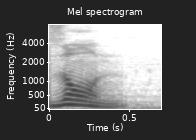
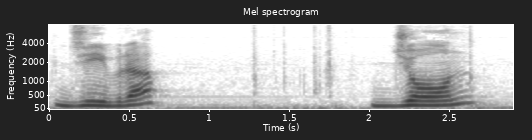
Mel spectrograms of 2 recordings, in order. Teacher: for example zeal okay now what people make a mistake is they replace the z with a j so what they do is they pronounce this as jibra john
